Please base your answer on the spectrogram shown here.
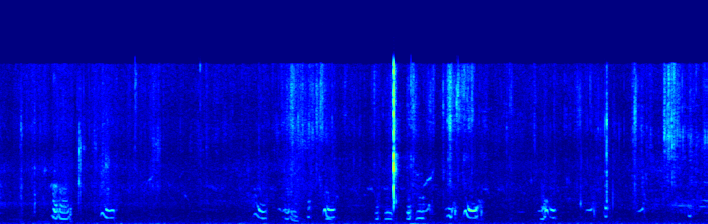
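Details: Black francolin chicks in Pakistan give short, thin, high peeping notes, some bending downward, scattered irregularly every half second or so, over a low steady hum and occasional knocks.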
